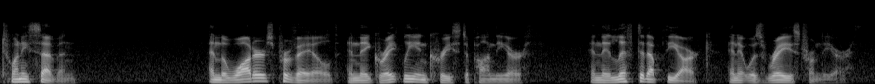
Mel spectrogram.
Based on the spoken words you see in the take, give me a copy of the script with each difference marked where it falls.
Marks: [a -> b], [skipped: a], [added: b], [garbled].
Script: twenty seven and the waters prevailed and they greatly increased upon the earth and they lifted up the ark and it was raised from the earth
twenty seven and the waters prevailed and they greatly increased upon the earth and they lifted up the ark and it was raised from the earth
